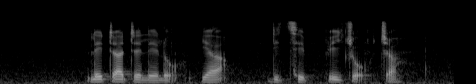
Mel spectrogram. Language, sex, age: Northern Sotho, male, 29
